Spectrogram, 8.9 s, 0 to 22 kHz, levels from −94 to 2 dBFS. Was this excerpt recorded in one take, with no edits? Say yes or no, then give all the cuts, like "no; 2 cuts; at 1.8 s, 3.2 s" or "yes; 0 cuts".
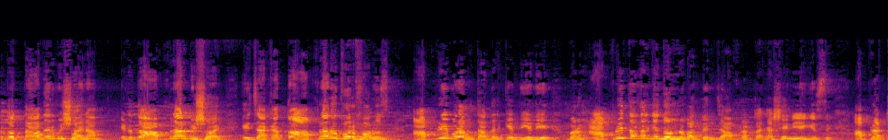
yes; 0 cuts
